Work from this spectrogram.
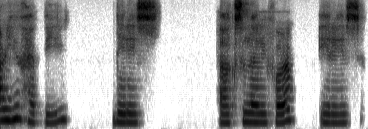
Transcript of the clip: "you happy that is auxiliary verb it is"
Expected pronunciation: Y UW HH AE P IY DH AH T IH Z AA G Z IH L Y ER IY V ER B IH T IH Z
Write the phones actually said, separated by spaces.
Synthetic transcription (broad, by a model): Y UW HH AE P IY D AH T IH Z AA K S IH L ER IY F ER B IH T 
